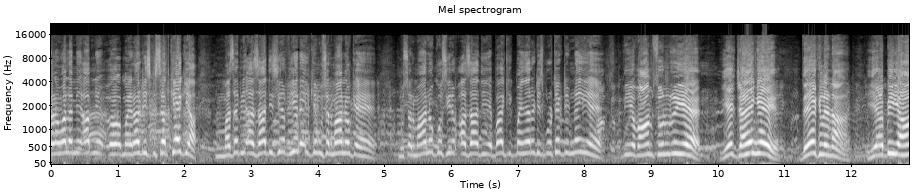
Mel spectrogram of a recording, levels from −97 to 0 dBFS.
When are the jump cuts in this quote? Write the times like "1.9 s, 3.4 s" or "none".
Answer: 8.6 s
